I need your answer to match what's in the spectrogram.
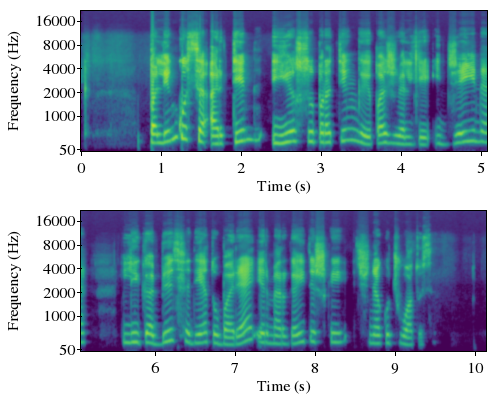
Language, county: Lithuanian, Šiauliai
